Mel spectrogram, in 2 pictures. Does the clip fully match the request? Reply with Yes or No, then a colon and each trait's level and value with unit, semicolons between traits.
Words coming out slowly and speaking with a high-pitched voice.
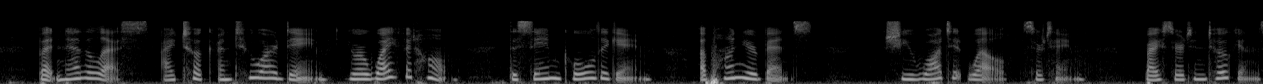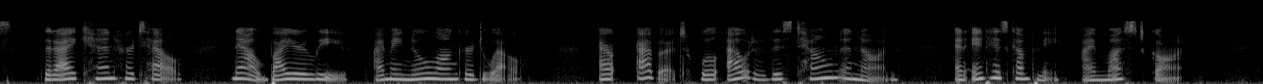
Yes: slow, 130 wpm; high, 245 Hz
